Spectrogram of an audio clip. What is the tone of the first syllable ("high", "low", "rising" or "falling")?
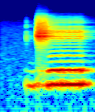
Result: high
